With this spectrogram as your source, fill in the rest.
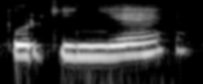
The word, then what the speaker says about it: Purkinje: Ee sama Kak panah birunya itu menunjukkan struktur serabut purkinye terus ee di lapisan subendokardium. Oke, Sia nih. Boleh, boleh, boleh. Oke, Kak, terima kasih atas kesempatannya. Iya, itu benar. Eh, serabut Purkinj Purkin ya bacanya.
